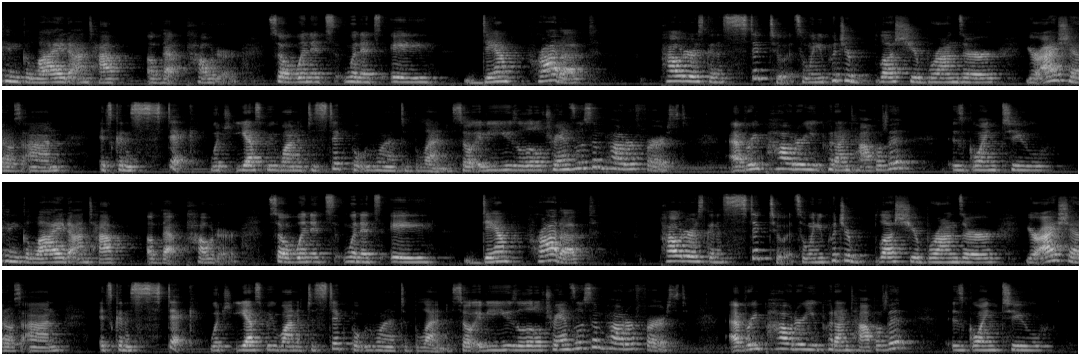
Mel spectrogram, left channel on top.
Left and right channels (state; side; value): normal; both; correlation 0.36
